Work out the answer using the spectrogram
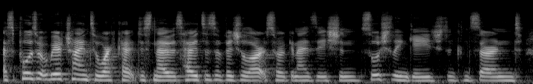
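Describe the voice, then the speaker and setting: A woman with a Glasgow accent reading a prepared statement aloud as a panel speaker from an arts organisation, pacing herself deliberately. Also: medium pitch, steady tone, pushed and bright. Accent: Glaswegian. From Glasgow, Scotland. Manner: deliberately paced for interpreters.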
